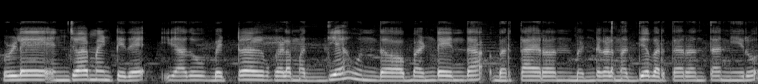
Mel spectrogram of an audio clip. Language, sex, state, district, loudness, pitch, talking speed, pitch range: Kannada, female, Karnataka, Shimoga, -16 LUFS, 195 Hz, 95 wpm, 190-200 Hz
